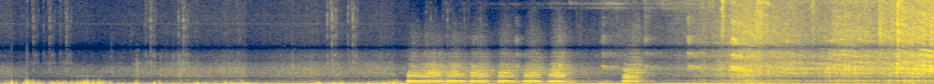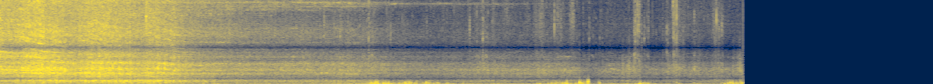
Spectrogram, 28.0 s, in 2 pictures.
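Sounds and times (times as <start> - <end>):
train wheels rushing on rail: 0.0 - 25.2
train horn short blasts: 6.1 - 10.0.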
